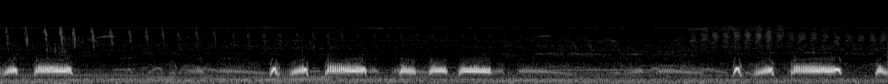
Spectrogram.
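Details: Spotted dove calls in the 'nguku selang gagap' stuttering style, used as a lure for wild doves: mellow mid-pitched coos in broken clusters of short and drawn-out notes, with faint high chirping from other birds and low background rumble.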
